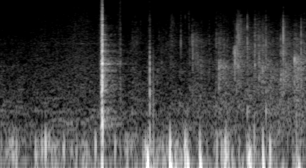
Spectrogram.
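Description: Handling noise on a handheld microphone: a sharp click about a second and a half in, then two low thumps close together, with faint scattered knocks between.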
